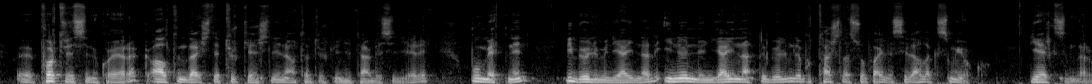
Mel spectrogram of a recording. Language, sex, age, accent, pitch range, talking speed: Turkish, male, 60-79, native, 100-140 Hz, 135 wpm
